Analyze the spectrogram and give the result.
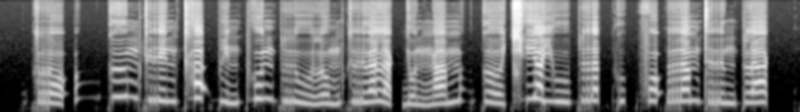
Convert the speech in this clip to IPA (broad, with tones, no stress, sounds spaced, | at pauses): k r ɔ˨˩ ʔ | k ɯː˥˩ m k r e˧ n kʰ a˥˩ ʔ p i˩˦ n pʰ o˥˩ n p r uː˨˩ l o˩˦ m k r ɯ˦˥ a̯ l a˨˩ k̚ j o˨˩ n ŋ a˦˥ m | k ɤː˨˩ t͡ɕʰ i˥˩ a̯ j uː˧ p r a˥˩ t̚ k u˦˥ k̚ f ɔ˥˩ ʔ r a˥˩ m t r ɯ˧ ŋ p l a˥˩ k̚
